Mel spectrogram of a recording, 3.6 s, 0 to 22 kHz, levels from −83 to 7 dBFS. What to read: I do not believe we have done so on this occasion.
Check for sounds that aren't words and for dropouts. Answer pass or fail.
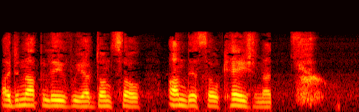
fail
